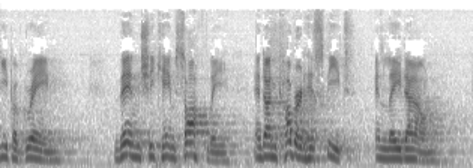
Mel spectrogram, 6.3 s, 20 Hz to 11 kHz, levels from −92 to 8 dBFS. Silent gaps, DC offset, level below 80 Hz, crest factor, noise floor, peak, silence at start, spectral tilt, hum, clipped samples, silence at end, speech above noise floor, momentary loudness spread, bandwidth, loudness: none; under 0.1%; -60 dBFS; 18 dB; -52 dBFS; -8 dBFS; 0 s; -5.5 dB/octave; none; under 0.1%; 0.25 s; 26 dB; 16 LU; 9.6 kHz; -26 LUFS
